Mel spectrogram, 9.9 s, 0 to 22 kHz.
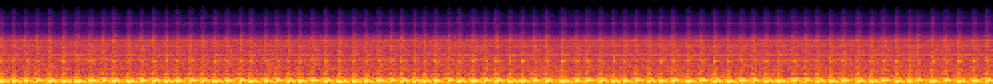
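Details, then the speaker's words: Small engine on a 2005 Polaris Predator 90 that sat unused: a fast, steady putter at about four pulses a second that never settles. The idle hangs high; spraying around the carburetor found no leak, so the cause is unknown. "out the high idle issue. Gotta figure out where it's coming from. I'm not totally sure, to be honest with you."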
